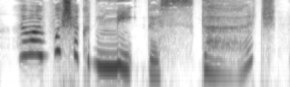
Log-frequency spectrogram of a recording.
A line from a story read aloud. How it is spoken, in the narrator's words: Ibsith said in a whimsical tone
